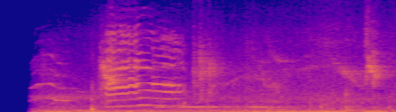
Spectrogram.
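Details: Hungry cat among six gathered at feeding time in a small shelter for abandoned kittens in Morocco; one drawn-out, strongly harmonic meow, then a softer, lower tonal mew trailing off, over steady low background rumble.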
